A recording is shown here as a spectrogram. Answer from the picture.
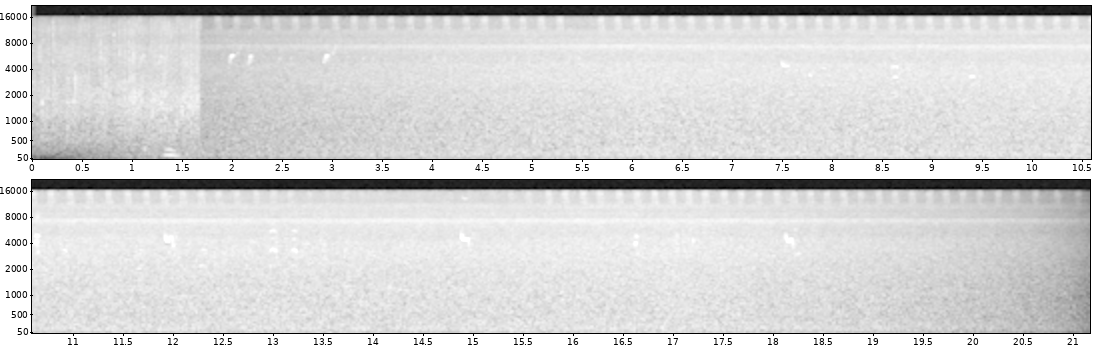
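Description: Steady rushing of a waterfall, building over the first few seconds and then holding even, with a few brief high bird chirps scattered through it.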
